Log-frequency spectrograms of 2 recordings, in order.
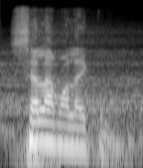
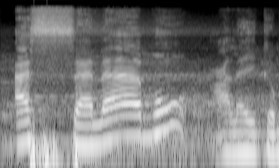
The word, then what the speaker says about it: আসসালামু আলাইকুম: সালামের উচ্চারণটা আমরা জানি না। সালামু আলাইকুম। আসসালামু আলাইকুম। আছে না নাই? বলেন না? শব্দটা হবে আসসালামু আলাইকুম। বলেন আসসালামু আলাইকুম।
